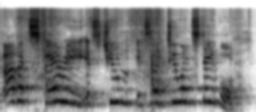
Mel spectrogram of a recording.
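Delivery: high, nervous mock panic; mock scared. Cooking teacher voicing a nervous viewer's fear, high and mock scared. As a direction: squeak it like a scared beginner cook. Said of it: "you're like".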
